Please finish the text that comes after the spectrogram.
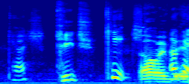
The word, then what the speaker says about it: Keech: Keech. Keech. Oh, Okay. It's been pronounced a number of ways, you can imagine.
